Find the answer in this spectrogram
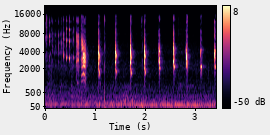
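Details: Energetic Long-tailed shrike, a mimic of small and large birds. A quick burst of ticking notes leads into loud sharp high chips, repeated about three times a second with short gaps.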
